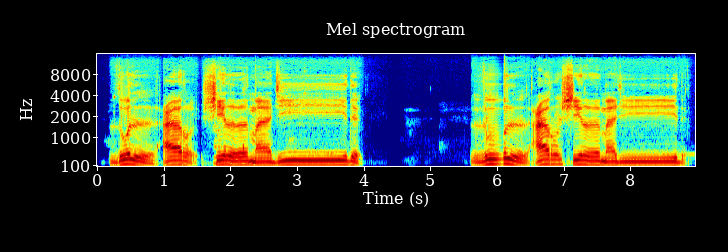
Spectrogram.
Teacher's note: Kalau 2 kata dan sukun satunya adalah huruf mad, cara bacanya huruf madnya dibuang, tidak diucapkan, dihilangkan secara bunyi sehingga hasilnya berubah. Yang asalnya dzu itu panjang berubah jadi pendek.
